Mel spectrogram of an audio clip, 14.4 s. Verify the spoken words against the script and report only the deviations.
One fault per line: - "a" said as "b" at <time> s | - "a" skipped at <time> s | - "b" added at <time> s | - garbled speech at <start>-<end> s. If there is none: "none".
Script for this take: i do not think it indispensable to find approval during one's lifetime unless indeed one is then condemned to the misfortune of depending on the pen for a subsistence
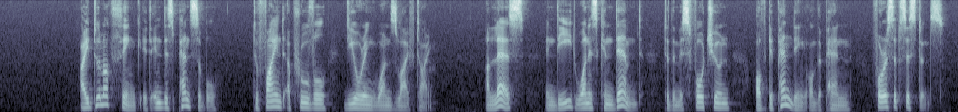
- "then" skipped at 9.0 s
